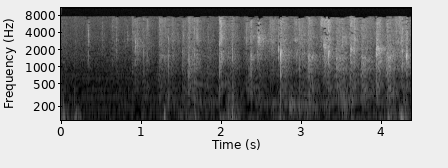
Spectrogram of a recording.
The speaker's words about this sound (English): A round of applause.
